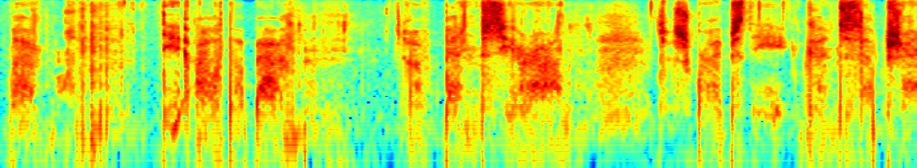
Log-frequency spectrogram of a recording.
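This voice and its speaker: Hushed from start to finish, the ASMR host casually walks through explanations in short, unhurried, deliberate whispered phrases.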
